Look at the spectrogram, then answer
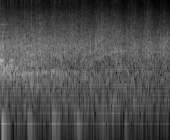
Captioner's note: applause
